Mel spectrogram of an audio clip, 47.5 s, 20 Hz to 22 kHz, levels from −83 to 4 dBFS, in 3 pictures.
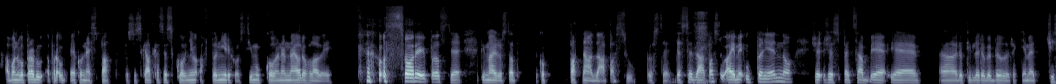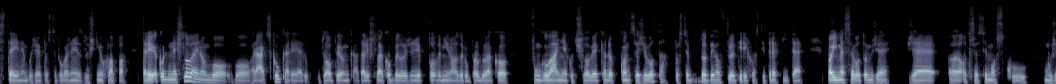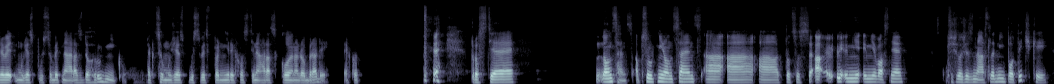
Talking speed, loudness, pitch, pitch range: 170 wpm, -27 LUFS, 115 Hz, 110-130 Hz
